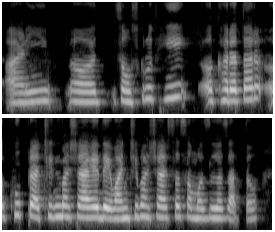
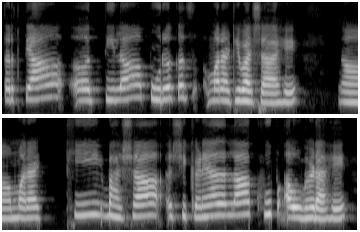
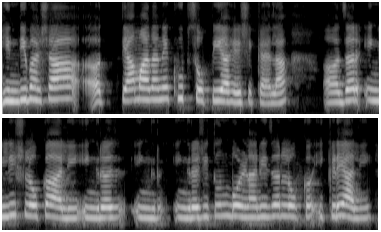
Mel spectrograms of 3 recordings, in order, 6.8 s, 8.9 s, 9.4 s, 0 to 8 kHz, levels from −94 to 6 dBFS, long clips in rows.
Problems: constant background noise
